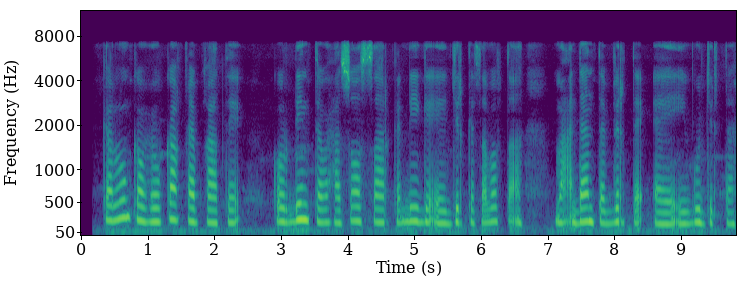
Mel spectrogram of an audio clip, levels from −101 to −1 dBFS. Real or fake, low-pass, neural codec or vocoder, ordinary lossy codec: real; 7.2 kHz; none; none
